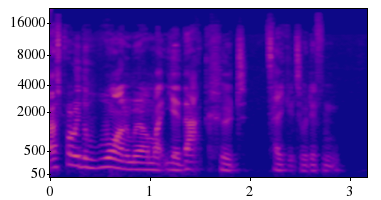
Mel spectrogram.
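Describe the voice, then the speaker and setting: At a very fast pace, a man in a British accent speaks with a medium pitch and ordinary pitch variation. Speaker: comedy content creator. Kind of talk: interview conversation. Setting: live podcast.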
